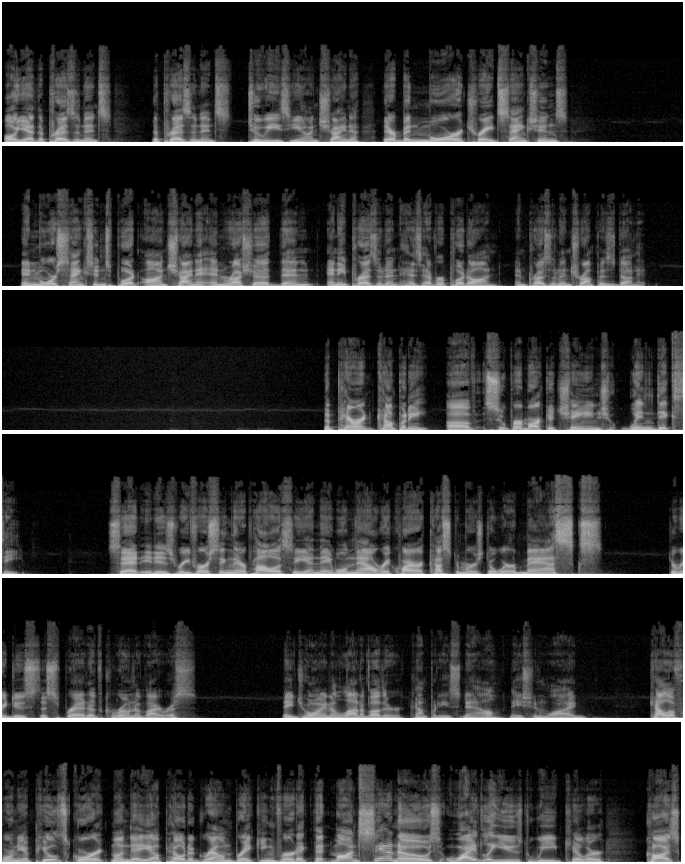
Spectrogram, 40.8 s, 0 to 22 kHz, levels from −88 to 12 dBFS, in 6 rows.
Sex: male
